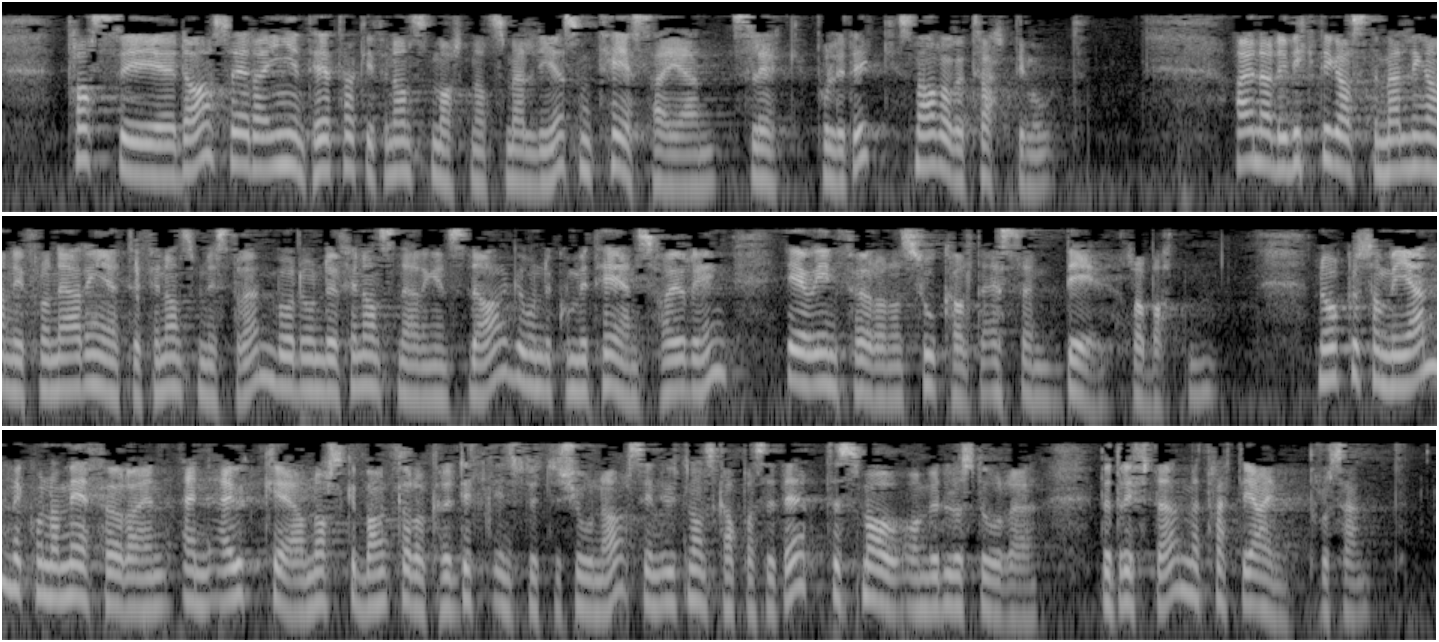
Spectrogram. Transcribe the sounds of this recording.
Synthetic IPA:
t̪ʰɾɑsɪd̪ɑːsɔɛd̪ɛɪŋːənt̪ʰeːt̪ʰɑːkɪfɪnɑnsmɑɾknɑd̪smɛld̪ɪŋəsɔmt̪ʰeːsæɪɛnsleːkpʰʊlɪt̪ʰɪkːsnɑːɾəɾət̪ʰʋæɾt̪ɪmuːt̪ | æɪnɑʋd̪ɪʋɪkt̪ɪɡɑst̪əmɛlːɪŋɑnəɪfɾoːnæːɾɪŋət̪ʰɪlfɪnɑnsmɪnɪst̪əɾənboːd̪əʉnd̪əɾfɪnɑnsnæːɾɪŋənsd̪ɑːɡoːʉnd̪əɾkʰʊmɪt̪ʰeːənshœʏɾɪŋɛɔɪnføːɾɑd̪ɛnsoːkʰɑlt̪əɛsɛmbeːɾɑbɑt̪n̩ | noːkʊsɔmɪjɛnːʋɪlkʰʉnːɑmeːføːɾɑɛnæɪnɑʉkʰəɑːʋnɔɾskəbɑŋkəɾoːkʰɾɛd̪ɪt̪ɪnst̪ɪt̪ʉʃuːnəɾsɪnʉːt̪n̩ɑnskʰɑpɑsɪt̪ʰeːt̪ʰːɪlsmoːoːmʏd̪ləst̪uːɾəb̥əd̪ɾɪft̪əɾmɛːt̪ʰɾɛt̪ɪæɪnpʰɾʊsɛnt̪

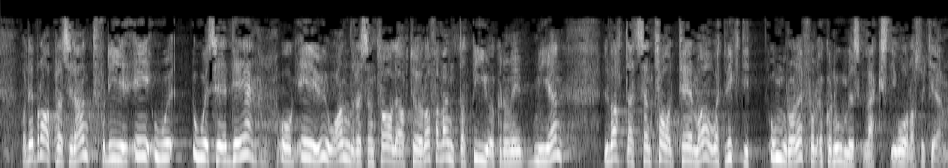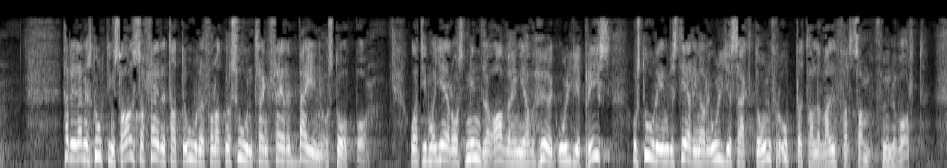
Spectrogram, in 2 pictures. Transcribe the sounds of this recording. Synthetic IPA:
ɔd̪ɛæbɾɑːpʰɾɛsɪd̪ɛnt̪fɔɖiː | uːɛsed̪eːɔɡeːʉːɔɑnd̪ɾəsɛnt̪ʰɾɑːləɑkt̪ʰøːɾəɾfɔɾʋɛnt̪əɑt̪̚biːʊœkʊnʊmiːən | ʋɪlʋæɾt̪ɑɛɪt̪sɛnt̪ʰɾɑːlt̪ʰːeːmɑɔæɪt̪ʋɪkt̪ɪ | ʊmɾoːd̪əfɔɾœkʊnuːmɪskʋɛkst̪ɪoːɾɑsɔçḛːm | hæːɾɪd̪ɛnːəst̪uːɾt̪ɪŋsɑːlsɔhɑɾflæɪɾət̪ʰɑt̪ːəuːɾəfɔɾɑt̪nɑʂuːnn̩t̪ʰɾɛŋːflæɪɾəbæɪnɔst̪oːpʰɔ̰ | ɔɑt̪ʋɪmojeːɾəɔsmɪnd̪ɾəɑːʋhɛŋːɪɑʋɦøːɡʊljəpʰɾiːsɔst̪uːɾəɪnʋɛst̪eːɾɪŋɑɾɪʊljəsɛkt̪ʊɾnfɔɾɔʊp̚d̪ɛt̪ʰːɑːləʋɛlfæɾsɑmfʉnːəʋɔɾt̪

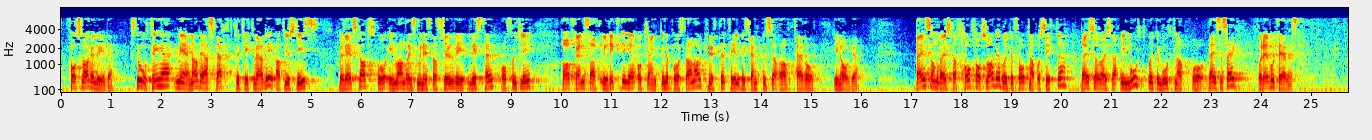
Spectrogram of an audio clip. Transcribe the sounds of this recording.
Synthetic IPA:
fɔʁslɑːɡəlyːd̪ə | st̪uːʁt̪ʰɪŋːəmeːnəʁd̪ɛæːʁst̪æʁkt̪kʰʁɪt̪ʰɪkʋæʁd̪ɪʔɑt̪jʉst̪iːs | bəʁeːd̪skɑːpsɔʔɪnʋɑnd̪ʁɪŋsmɪnɪst̪əʁsʏlʋɪlɪst̪hɑʉɡɔfənt̪lɪ | hɑʁfʁɛmsɑt̪ʉʁɪkt̪ɪɡəʔɔːkʰʁɛŋkənəpʰoːst̪ɑnːəʁkʰnʏt̪ːət̪ʰːɪlbəçɛmpəlsəʔɑʋt̪ʰæʁʊʁ | ɪnɔʁɡə | d̪æɪsɔmʁœʏst̪əʁfɔʁfɔʁslɑːɡəbʁʉːkəfɔʁkʰnɑpːɔsɪt̪ːəd̪æɪsɔmʁœʏst̪əʔɪmuːt̪bʁʉːkəmuːt̪kʰnɑpːɔʁæɪsəsɛɡʔɔd̪ɛʋʊt̪ʰeːʁəs

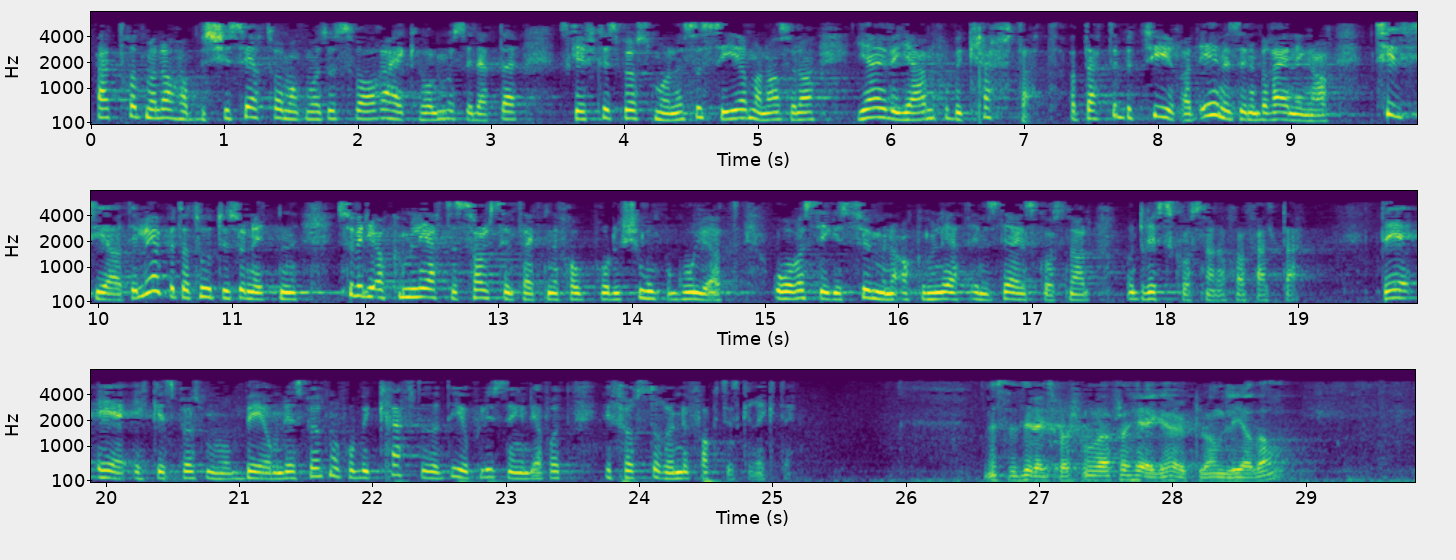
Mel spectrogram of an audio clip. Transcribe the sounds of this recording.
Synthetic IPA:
ɛt̪ːəʁɑt̪mɑnd̪ɑːɦɑbəʃɪseːʁt̪ʋɑːmɑnkʰɔmət̪ʰɪlɔsʋɑːʁəhæɪkːəhɔlmɔsɪd̪ɛt̪ːə | skʁɪft̪lɪəspœʁsmoːləsɔsiːəɾmɑnɑlsɔd̪ɑjæɪʋɪljæːʁnəfoːbəkʰɾɛft̪ət̪ɑt̪̚d̪ɛt̪ːəbət̪ʰyːʁɑt̪ɛɪnɑsiːnəbəʁæɪnɪŋəʁt̪ʰɪlsiːəɾɑt̪ɪløːpət̪ɑʋt̪ʰuːt̪ʰʉːsənɔnɪt̪ːn̩sɔʋɪld̪ɪɑkʉmʉleːʁt̪əsɑlsɪnt̪ʰɛk̚t̪ənəfʁɑpʰɾʊd̪ʉkʃuːnpʰɔɡʊlɪɑt̪oːʋəst̪iːɡəsʉmːənəʔɑkʉmʉleːʁt̪ɪnʋɛst̪eːʁɪŋskʰɔst̪nɑd̪ɔd̪ʁɪft̪skʰɔst̪nɑd̪əfʁɑfɛlt̪ə | d̪̥ɛʔɛʁɪkːəɛt̪spœsmoːlfɔbeːɔmd̪ɛt̪spœʁsmoːlfɔbəkʰɾɛft̪ət̪ɑt̪̚d̪iɔplyːsnɪŋnəd̪ɪhɑɾfɔt̪ːɪfœʁst̪əʁʉnd̪əfɑkt̪ɪskʁɪ̰kt̪ɪ | nɛ̰st̪ət̪ʰɪlːɛɡspœʂmoːlʋɑɾfɾɑɦeːɡəhɑʉklɑ̰nliːɑd̪ɑːl

